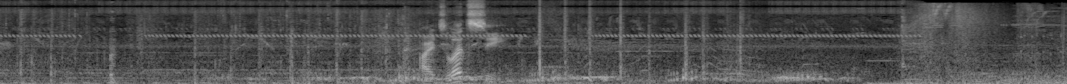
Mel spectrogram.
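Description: Pigeons coo near a pigeon coop in the video game Assassin's Creed: Brotherhood, soft murmuring bird calls under someone talking, with brief clatter and game ambience around them.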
